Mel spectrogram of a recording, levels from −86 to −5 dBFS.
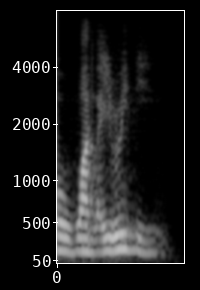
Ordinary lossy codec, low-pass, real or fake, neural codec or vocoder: none; 7.2 kHz; fake; codec, 16 kHz, about 1 kbps, DyCAST, with the encoder's durations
